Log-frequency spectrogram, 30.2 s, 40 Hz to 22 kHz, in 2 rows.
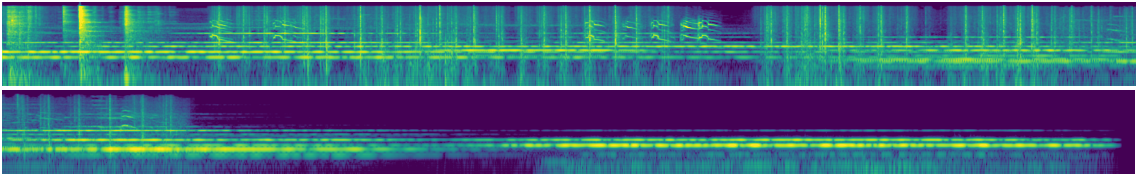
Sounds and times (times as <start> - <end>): Music: 0.0 - 30.1.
